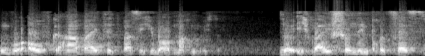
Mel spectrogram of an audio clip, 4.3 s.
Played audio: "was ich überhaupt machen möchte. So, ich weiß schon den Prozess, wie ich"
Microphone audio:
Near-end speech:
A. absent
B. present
B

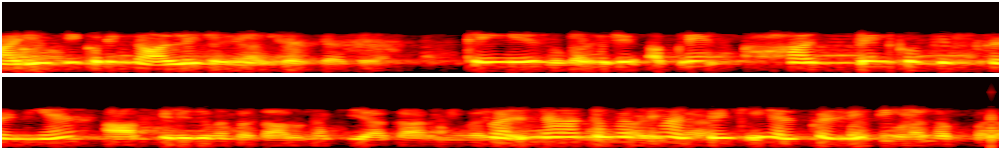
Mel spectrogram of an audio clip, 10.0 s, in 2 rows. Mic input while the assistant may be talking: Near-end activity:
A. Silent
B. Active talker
A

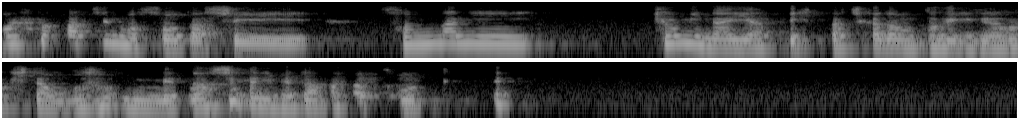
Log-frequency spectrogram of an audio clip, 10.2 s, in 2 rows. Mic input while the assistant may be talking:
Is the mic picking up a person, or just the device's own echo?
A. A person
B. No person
B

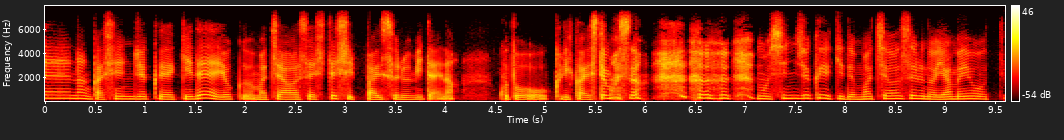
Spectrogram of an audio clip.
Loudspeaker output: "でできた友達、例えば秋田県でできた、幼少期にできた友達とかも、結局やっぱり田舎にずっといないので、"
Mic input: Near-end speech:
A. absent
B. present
B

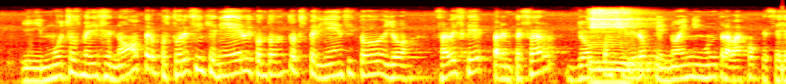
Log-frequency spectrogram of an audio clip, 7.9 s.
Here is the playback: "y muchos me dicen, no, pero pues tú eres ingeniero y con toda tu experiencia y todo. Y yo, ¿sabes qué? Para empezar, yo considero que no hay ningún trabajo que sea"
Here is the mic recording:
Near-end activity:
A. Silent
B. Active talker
B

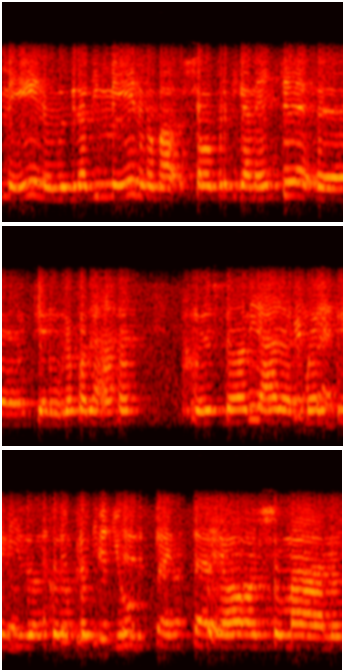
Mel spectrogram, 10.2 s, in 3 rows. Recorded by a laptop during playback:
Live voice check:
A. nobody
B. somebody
B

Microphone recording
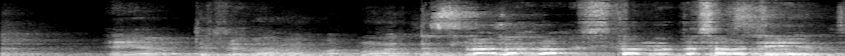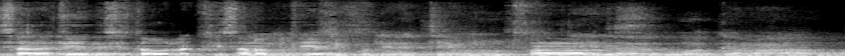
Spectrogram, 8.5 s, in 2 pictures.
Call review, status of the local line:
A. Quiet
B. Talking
B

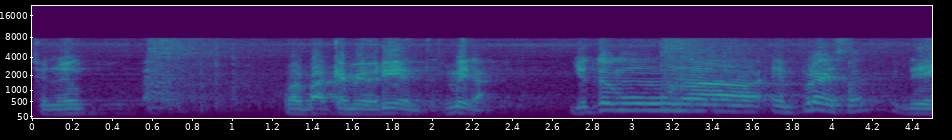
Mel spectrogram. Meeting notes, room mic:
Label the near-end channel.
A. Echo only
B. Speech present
A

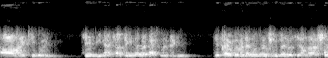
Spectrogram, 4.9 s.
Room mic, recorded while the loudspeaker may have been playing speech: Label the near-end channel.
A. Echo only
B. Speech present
A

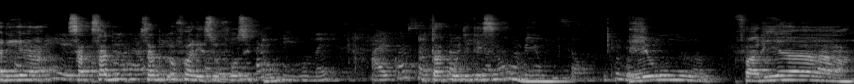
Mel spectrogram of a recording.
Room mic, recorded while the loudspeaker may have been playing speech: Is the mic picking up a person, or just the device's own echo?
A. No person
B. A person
B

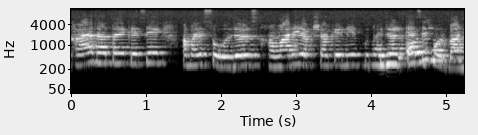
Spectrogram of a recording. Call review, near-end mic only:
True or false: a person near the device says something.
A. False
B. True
B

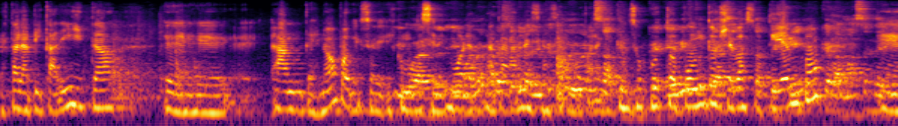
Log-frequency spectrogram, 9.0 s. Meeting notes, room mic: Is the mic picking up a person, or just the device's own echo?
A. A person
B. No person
A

